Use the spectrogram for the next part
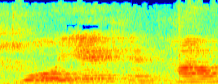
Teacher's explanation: Everything becomes second tone except the last one.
